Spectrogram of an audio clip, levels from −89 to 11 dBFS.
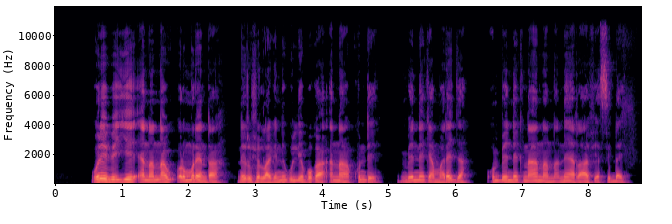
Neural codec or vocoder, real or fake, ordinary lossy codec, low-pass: none; real; none; 10.8 kHz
